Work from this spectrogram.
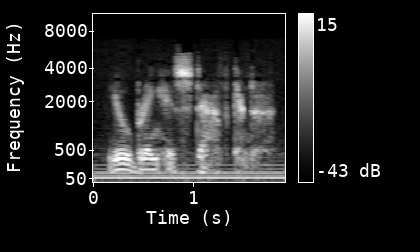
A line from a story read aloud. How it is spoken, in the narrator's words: Raceland said in a low voice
